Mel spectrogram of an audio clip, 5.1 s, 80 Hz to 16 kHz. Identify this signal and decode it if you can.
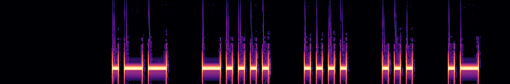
Morse code, heard as a keyed tone, about 20 wpm, spaced as for 15 wpm, 700 Hz. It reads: W6HSA
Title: 167 Lesson 27g - Number 7 - Call Signs 20wpm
